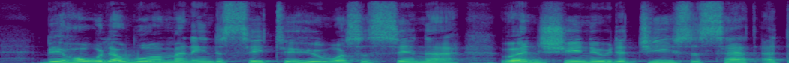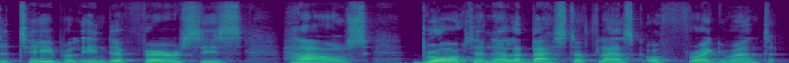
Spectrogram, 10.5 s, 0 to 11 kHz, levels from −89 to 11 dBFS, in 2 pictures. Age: 50-69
